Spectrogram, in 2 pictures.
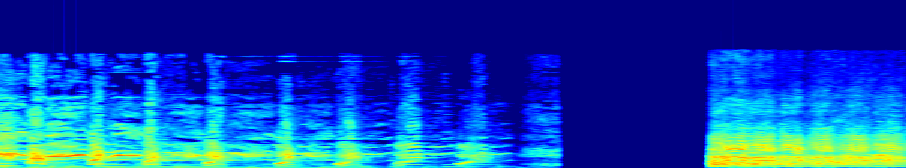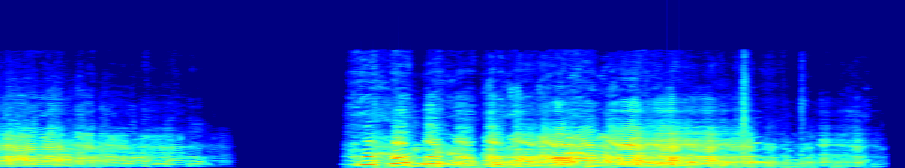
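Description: Laughing sound effects in sequence: one voice's laugh fades out in a run of falling "ha"s, then after a short gap a recorded audience laughing for about three seconds, and after another short gap a second audience laugh clip.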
